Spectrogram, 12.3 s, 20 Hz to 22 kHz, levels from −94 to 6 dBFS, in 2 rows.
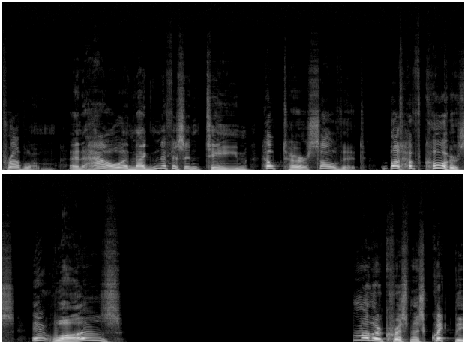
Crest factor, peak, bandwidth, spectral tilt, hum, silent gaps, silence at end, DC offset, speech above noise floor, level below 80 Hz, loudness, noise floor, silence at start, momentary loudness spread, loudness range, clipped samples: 20 dB; -4 dBFS; 11 kHz; -6.5 dB/octave; none; none; 0 s; under 0.1%; 60 dB; -66 dBFS; -25 LUFS; -84 dBFS; 0.1 s; 16 LU; 5 LU; under 0.1%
